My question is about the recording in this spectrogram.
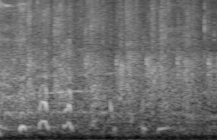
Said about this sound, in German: Gelernt, ich hätte jetzt gerne Applaus aus der vierten Reihe.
